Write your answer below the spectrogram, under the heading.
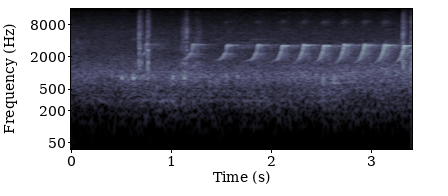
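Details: Two juvenile Bald Eagles in a nest at Fort Hunt, doing well on 23 May 2015, giving a rapid series of thin, high piping notes, each a short upward-flicked whistle, around four per second, with outdoor background hiss.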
